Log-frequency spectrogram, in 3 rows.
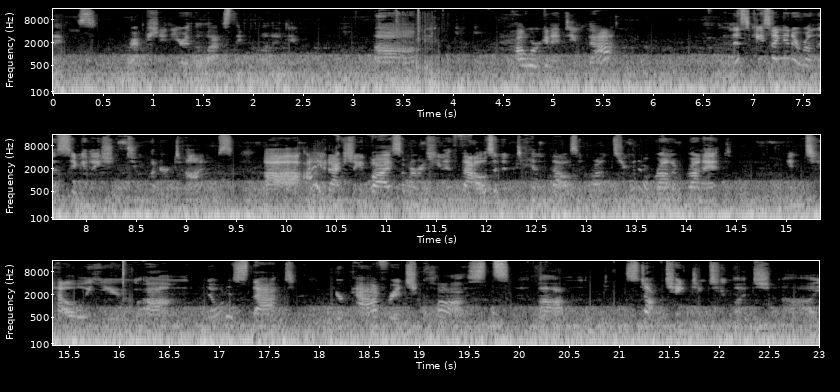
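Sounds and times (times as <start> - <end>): person talking: 0.0 - 2.4, 3.2 - 3.8, 4.5 - 5.6, 6.7 - 14.4, 15.0 - 23.0
loud low rumble: 0.0 - 23.0.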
